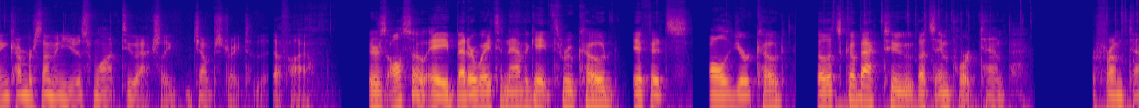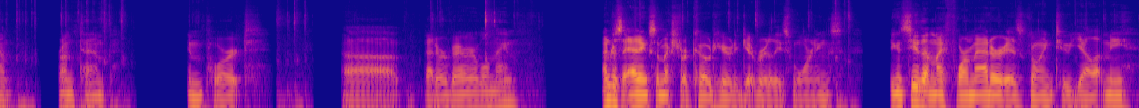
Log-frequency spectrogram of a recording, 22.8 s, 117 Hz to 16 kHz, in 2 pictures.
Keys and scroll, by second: 17.1 ctrl+s, 18.7 alt+shift+f, 19.8 ctrl+s.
